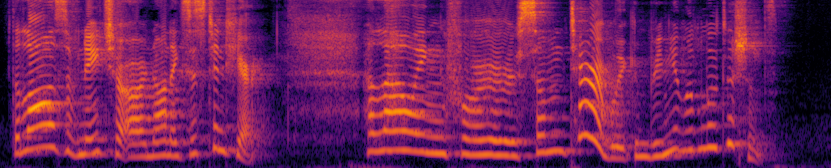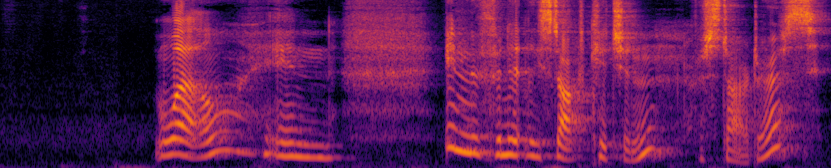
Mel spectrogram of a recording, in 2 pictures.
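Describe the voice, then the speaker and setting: A woman playing a powerful, flirty and possessive sorceress in an ASMR roleplay, speaking softly and intimately with theatrical, teasing, condescending turns. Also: a little high. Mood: proud, coaxing. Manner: soft, intimate, teasing, theatrical delivery with breathy murmured asides.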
